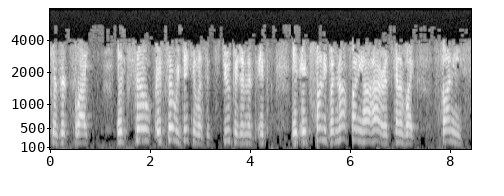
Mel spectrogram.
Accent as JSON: {"language": "English", "country": "United States", "said": "the first thing for me, as an American..."}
